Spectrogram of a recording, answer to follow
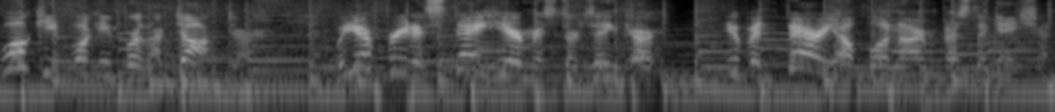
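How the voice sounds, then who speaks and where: Man as very high, gravelly detective leader. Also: lively intonation, fast, over music. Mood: polite, firm. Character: bossy, energetic male cartoon detective leader. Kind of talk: animated comic dub acting.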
